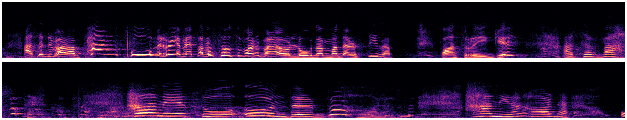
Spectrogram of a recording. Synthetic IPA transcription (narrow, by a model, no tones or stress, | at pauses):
ʔalsɔd̪ɛbɑːɾaapʰaŋpʰɔmɛɾeːvɛt̪anɔsɔsɔvaɖɛbɑːɾaɔloːɡnæɾmand̪æːɾɔst̪ɪrːa | pʰɔhansɾʏɡː | alt̪sɔvat̪ːə | hanɛsɔɵnd̪əɾbɑːɾad̪hanɪhanɦaɖɛnæːɾ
